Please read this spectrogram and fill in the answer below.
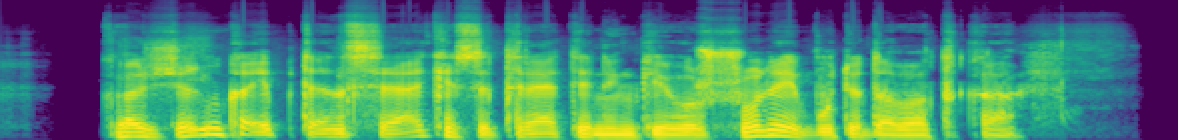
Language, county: Lithuanian, Alytus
